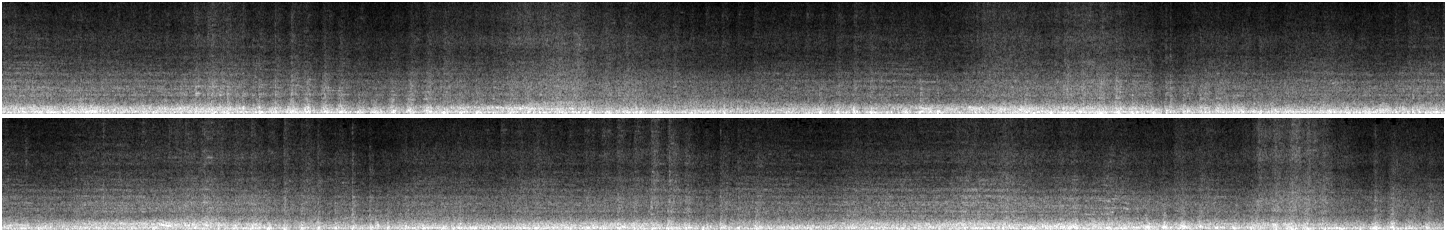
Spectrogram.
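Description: Tank cars of a freight train rolling past: the steady rumble and clatter of steel wheels on the rails.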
